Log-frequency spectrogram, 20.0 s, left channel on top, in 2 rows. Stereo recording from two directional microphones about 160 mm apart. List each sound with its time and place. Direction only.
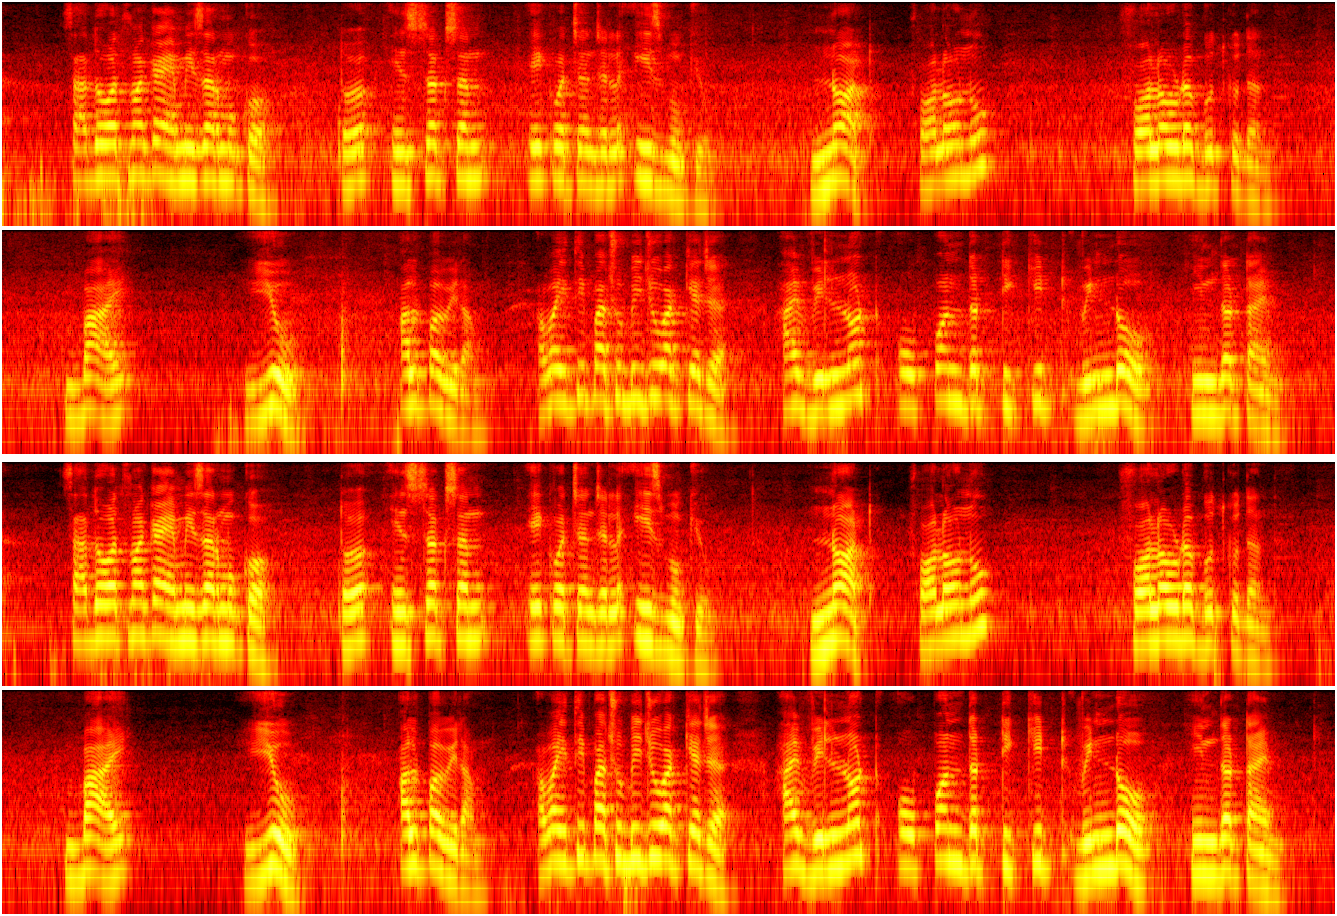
0.5 s a man's voice: 45° right (ahead or behind)
8.4 s a man's voice: 45° right (ahead or behind)
10.6 s a man's voice: 50° right (ahead or behind)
